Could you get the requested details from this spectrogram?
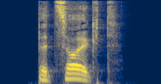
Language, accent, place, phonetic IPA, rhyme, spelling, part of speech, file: German, Germany, Berlin, [bəˈt͡sɔɪ̯kt], -ɔɪ̯kt, bezeugt, adjective / verb, De-bezeugt.ogg
- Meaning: 1. past participle of bezeugen 2. inflection of bezeugen: third-person singular present 3. inflection of bezeugen: second-person plural present 4. inflection of bezeugen: plural imperative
